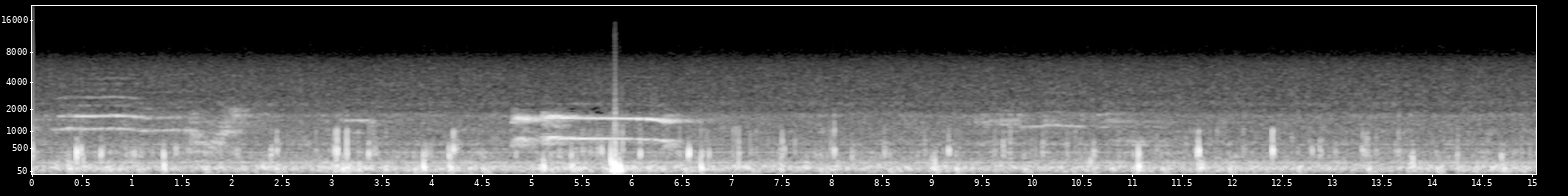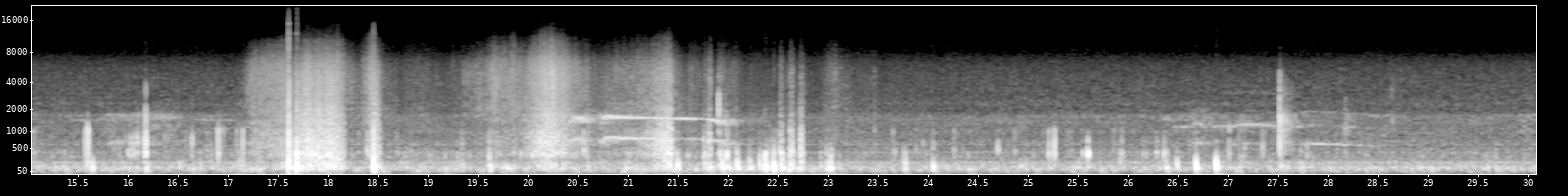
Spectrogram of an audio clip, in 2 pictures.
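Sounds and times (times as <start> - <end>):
stomach growling: 0.0 - 28.4
squeaky stomach tones: 0.2 - 4.3.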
